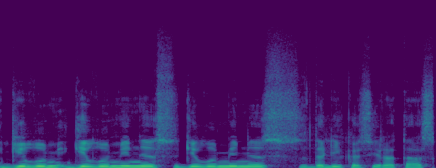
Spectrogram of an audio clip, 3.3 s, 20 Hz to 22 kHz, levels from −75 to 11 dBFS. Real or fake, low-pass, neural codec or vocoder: fake; 19.8 kHz; codec, 44.1 kHz, 7.8 kbps, Pupu-Codec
